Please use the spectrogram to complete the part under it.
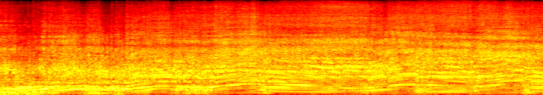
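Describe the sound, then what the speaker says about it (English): A Lamborghini Urus engine revs loudly and close, the pitch climbing and falling in repeated swells throughout, heard alone without talk. "we gotta hear the car one more time before we get out of here"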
